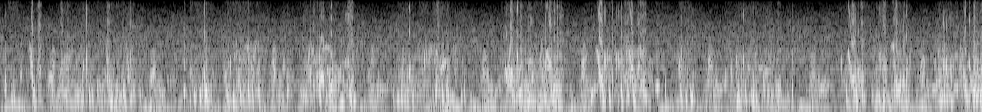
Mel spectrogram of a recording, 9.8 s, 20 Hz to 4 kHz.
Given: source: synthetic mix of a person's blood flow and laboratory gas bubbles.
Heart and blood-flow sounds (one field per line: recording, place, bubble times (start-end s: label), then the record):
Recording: Doppler ultrasound of blood flow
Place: precordium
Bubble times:
0.01-0.43 s: bubbles
0.57-1.44 s: bubbles
1.81-2.15 s: bubbles
2.21-2.67 s: bubbles
2.81-2.92 s: bubbles
2.94-3.59 s: bubbles
3.90-4.69 s: bubbles
5.01-5.76 s: bubbles
5.88-7.02 s: bubbles
7.23-7.97 s: bubbles
8.38-9.14 s: bubbles
9.32-9.82 s: bubbles
From the record:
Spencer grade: 4 (maximum detectable bubble signal sounding continuously throughout systole and diastole of every cardiac period, and overriding the amplitude of the normal cardiac signals)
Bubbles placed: only in the low amplitude regions of the cardiac cycle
